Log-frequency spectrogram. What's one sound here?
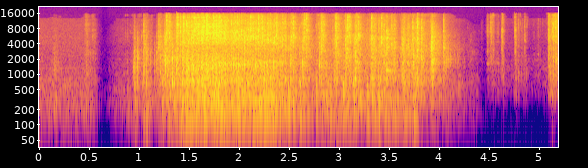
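A machine carriage slides with a rough rumbling along a metal bed.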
